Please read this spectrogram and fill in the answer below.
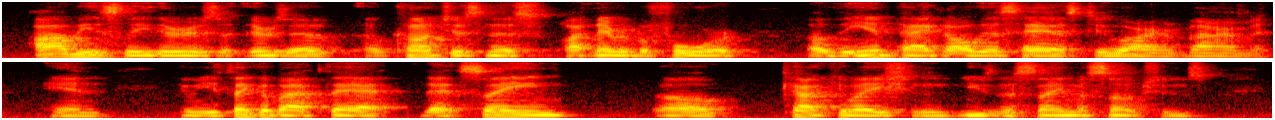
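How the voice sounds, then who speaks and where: A man with an Alabama accent speaks at a moderate pace in a very deep, low voice with a dark, mellow tone and fairly even intonation. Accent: Alabama Southern. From US South, Alabama. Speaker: sales presenter. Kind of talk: webinar presentation. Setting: online webinar. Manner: halting, many fillers and repeated words.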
